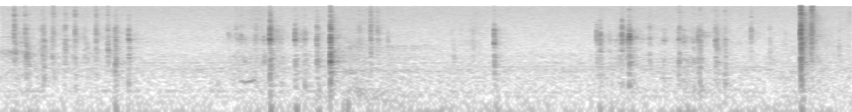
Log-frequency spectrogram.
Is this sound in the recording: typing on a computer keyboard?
yes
